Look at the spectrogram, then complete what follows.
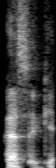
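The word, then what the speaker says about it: Pecić: i hope I, am pronounced it well but it's bogdan uh pekic i i i, I guess Pecic, yeah. Don Don Don, Don Pecic is how we called him.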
